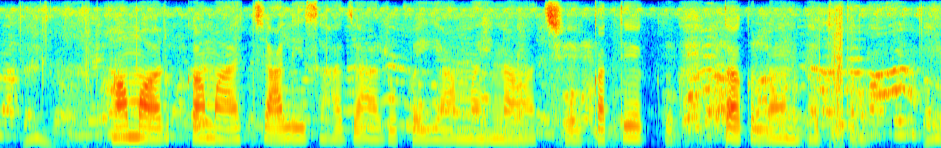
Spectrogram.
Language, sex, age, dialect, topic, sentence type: Maithili, female, 18-24, Eastern / Thethi, banking, question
